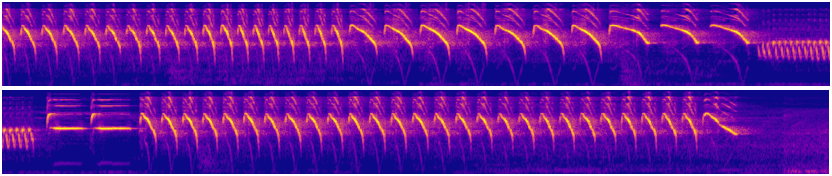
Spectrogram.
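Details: Canary master song for training, non-stop: a rapid run of sweeping whistled notes slowing down, a buzzy harsh burst, brief pure whistles, then another fast rolling trill that ends abruptly.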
